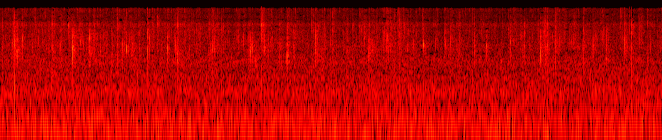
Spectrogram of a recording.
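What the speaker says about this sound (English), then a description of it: "It's raining." Steady rain falls in the desert, a soft, even patter of drops hitting the ground, fairly quiet and continuous with no voices.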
